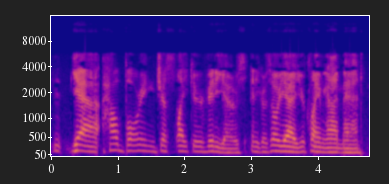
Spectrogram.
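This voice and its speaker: A man's voice: mid-range voice, fairly even intonation, moderate pace, bright, forceful tone, no echo, low-quality recording. A man casually reading out online comments and mocking them with sarcastic, sweary commentary. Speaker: host of an online dramatic reading.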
